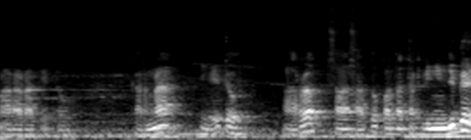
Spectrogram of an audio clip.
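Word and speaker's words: Ağrı: Jadi tulisannya Are itu bukan ARE tapi AGRI. Tapi karena di Turki ada G yang ada titik atau tanda petik di atasnya, itu adalah dibacanya GU Musyafir. Jadinya kayak nggak terlalu dibaca gitu. Jadi kita bilangnya Are.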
